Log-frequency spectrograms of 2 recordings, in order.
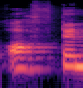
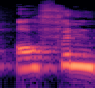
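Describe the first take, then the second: First: ऑफ्टन with the T sounded; wrong pronunciation. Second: ऑफन with no T; correct silent T. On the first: Teacher showing the mistake, ऑफ्टन with T voiced. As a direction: say ऑफ्टन as "of-tan". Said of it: "ऑफ्टन नहीं". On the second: Teacher showing the silent T in ऑफन. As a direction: say ऑफन, F straight into the vowel. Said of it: "ऑफन पढ़ेंगे इसको". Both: Shown as a demonstration.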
